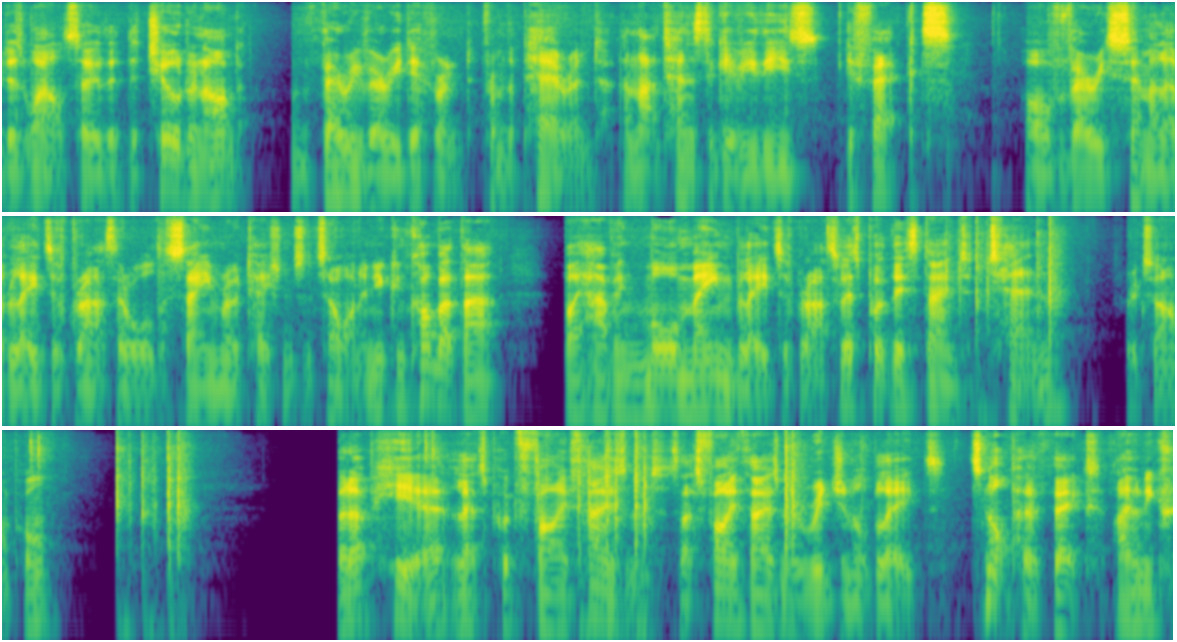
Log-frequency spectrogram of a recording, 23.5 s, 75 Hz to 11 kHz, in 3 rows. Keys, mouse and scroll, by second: 5.4 middle click, 8.5 middle click, 9.8-12.1 scroll up 1, 13.3 click, 14.1 KP_1, 14.3 KP_0, 14.7 KP_Enter, 15.8 click, 16.4 KP_1, 16.6 KP_0, 16.7 KP_Enter, 18.5 click, 19.2 KP_5, 19.5 KP_0, 20.9 KP_Enter.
